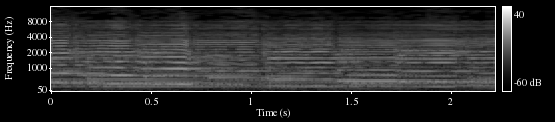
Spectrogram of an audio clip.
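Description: Cello and grand piano playing classical chamber music together: the cello bows sustained notes over the piano's changing chords.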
